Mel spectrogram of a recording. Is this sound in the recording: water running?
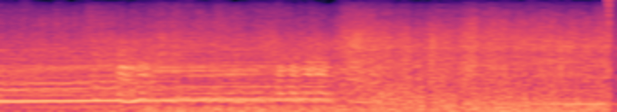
no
